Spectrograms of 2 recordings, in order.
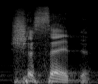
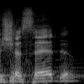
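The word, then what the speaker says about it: חסד: Le mot miséricorde vient de l'hébreu chesed. Chesed. Donc C-H-E-C-E-D. Ce n'est pas des mots en français, hein? Donc je les prononce comme je le vois là.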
